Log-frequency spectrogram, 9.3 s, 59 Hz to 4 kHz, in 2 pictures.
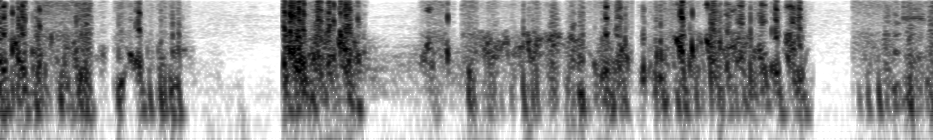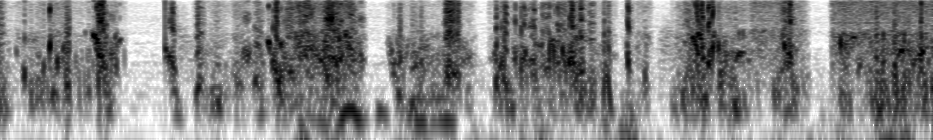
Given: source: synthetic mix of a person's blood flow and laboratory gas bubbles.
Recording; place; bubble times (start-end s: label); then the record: Doppler ultrasound of blood flow; subclavian vein
0.00-0.95 s: bubbles
1.41-1.84 s: bubbles
2.09-2.28 s: bubbles
2.31-4.07 s: bubbles
4.26-5.30 s: bubbles
5.49-6.50 s: bubbles
6.59-7.05 s: bubbles
7.11-7.76 s: bubbles
7.79-7.93 s: bubbles
8.01-8.72 s: bubbles
8.81-9.34 s: bubbles
From the record:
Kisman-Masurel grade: 444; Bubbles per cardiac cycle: continuous sound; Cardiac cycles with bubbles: 100%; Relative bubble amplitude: maximal (0.775 to 0.999); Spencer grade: 4 (maximum detectable bubble signal sounding continuously throughout systole and diastole of every cardiac period, and overriding the amplitude of the normal cardiac signals); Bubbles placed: anywhere in the cardiac cycle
